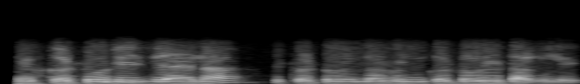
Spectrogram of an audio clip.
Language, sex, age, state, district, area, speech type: Marathi, male, 30-45, Maharashtra, Akola, rural, conversation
